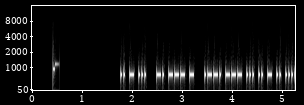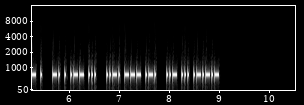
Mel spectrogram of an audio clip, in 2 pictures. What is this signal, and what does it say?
Morse code, heard as a keyed tone, about 40 wpm, 700 Hz. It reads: ITS NOT POSITIVE NEWS FOR US.
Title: Sentences from Top 1000 Words - Review Part 5 - 40wpm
